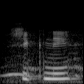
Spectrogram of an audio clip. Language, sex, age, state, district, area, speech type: Marathi, female, 30-45, Maharashtra, Amravati, urban, read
